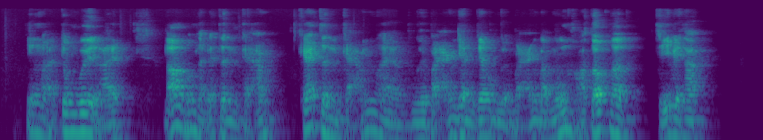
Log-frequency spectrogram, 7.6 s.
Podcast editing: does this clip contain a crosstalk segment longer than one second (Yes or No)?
No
